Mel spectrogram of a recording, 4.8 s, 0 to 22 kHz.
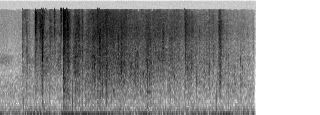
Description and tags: Plants rustling
Cup dragged through a bunch of plants. Rustling leaves, sound deep, similar to fire or wind, bending, twigs brushed. Recorded with a zoom H6 recorder/ microphone on stereo. Recorded in South Africa Centurion Southdowns estate. This was recorded for my college assignment.
brushing, bush, field, field-recording, fire, foliage, forest, leaf, leaves, nature, OWI, plants, plants-rustling, rustle, rustling, storm, tree, trees, twig, wind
